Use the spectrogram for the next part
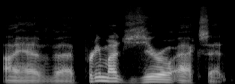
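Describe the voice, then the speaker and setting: A low-pitched man, native in French, hosts a casual amateur radio net. He rambles along with hesitations, and his voice sits dry and close with hardly any room sound. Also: sing-song, normal speed, a bit bright, no room sound.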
